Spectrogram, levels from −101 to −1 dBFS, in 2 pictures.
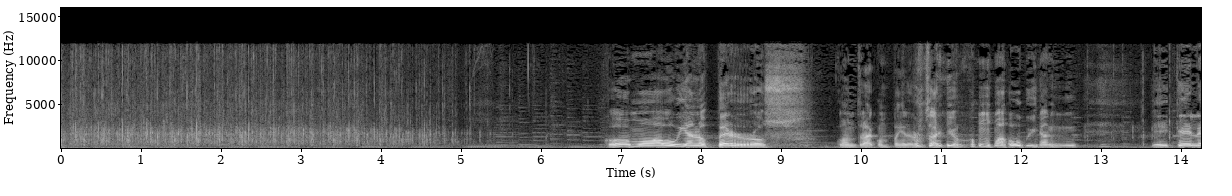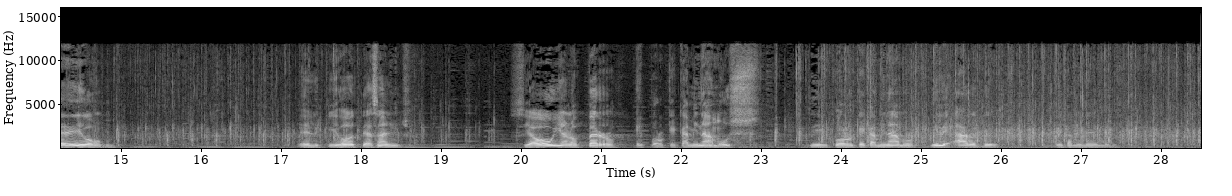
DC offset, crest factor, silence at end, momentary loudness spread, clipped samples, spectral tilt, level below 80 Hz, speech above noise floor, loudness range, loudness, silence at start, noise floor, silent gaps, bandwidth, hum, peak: under 0.1%; 22 dB; 0 s; 23 LU; under 0.1%; -5 dB/octave; -48 dBFS; 28 dB; 17 LU; -22 LUFS; 0 s; -48 dBFS; none; 12.5 kHz; none; -2 dBFS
